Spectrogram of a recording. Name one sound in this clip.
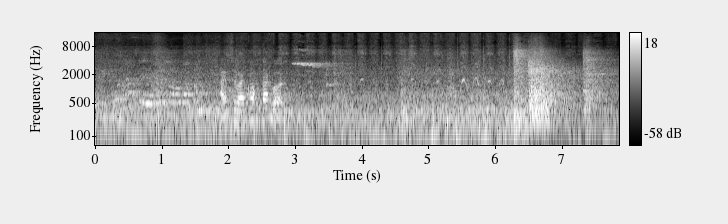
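A hacksaw cuts back and forth through a plastic pipe.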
